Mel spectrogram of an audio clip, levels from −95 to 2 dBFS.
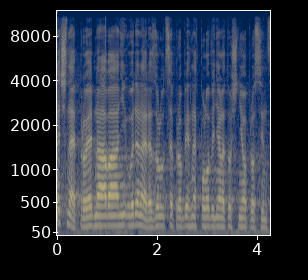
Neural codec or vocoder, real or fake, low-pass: none; real; 10.8 kHz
